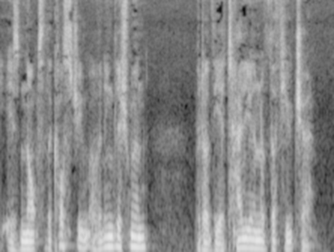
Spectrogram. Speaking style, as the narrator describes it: answered Ezra gravely

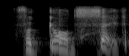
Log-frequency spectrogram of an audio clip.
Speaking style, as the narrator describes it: Peterson exclaimed

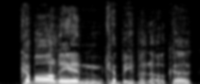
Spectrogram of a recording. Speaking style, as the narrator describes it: called Shingebiss merrily

